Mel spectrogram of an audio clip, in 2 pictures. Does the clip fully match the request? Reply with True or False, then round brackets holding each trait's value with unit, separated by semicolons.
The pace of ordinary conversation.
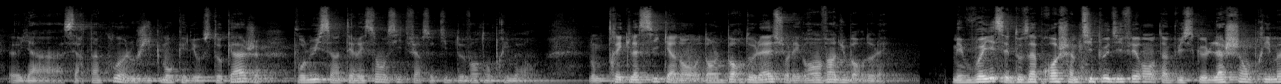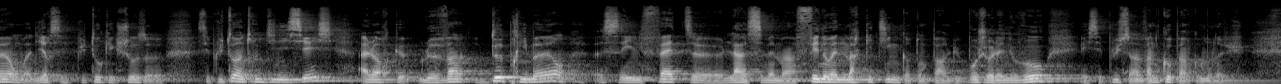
False (235 wpm)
